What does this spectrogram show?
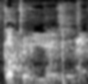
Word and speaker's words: Goku: It's Goku.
